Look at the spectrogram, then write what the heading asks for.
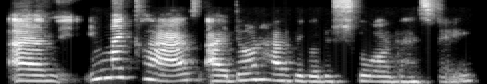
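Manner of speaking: ordinary talk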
